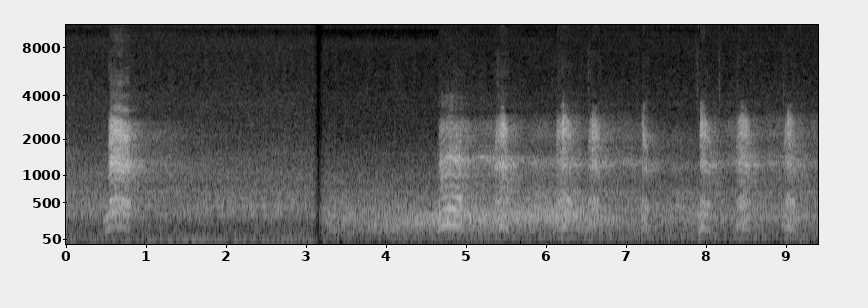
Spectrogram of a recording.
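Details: Roe deer voicing one loud harsh call, a pause, then a series of about eight shorter hoarse barks at uneven half-second to second intervals, against a soft hiss.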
